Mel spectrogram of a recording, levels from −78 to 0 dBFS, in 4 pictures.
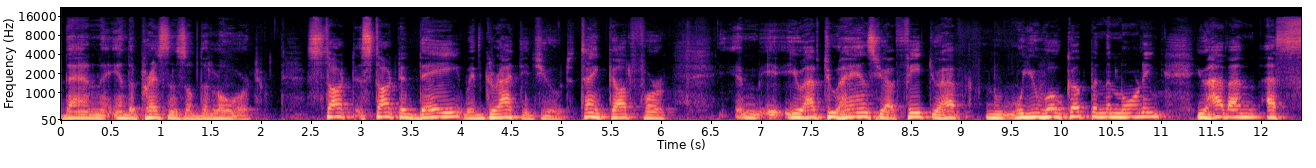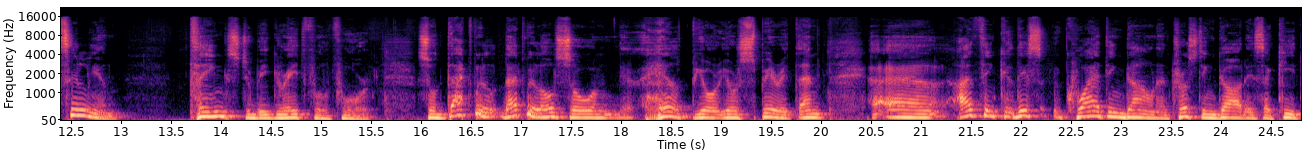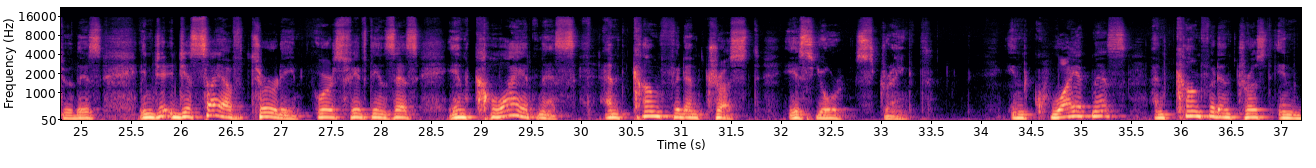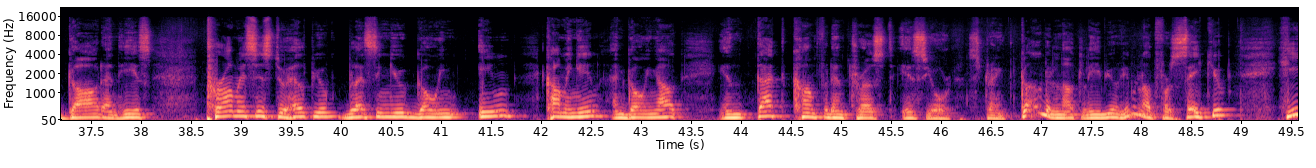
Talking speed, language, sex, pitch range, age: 150 wpm, English, male, 110-140 Hz, 60-79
